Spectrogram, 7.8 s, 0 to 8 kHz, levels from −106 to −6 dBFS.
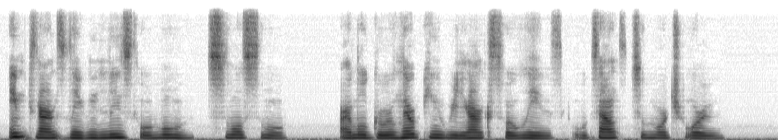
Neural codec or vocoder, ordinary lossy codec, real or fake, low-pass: autoencoder, 22.05 kHz, a latent of 192 numbers a frame, VITS, trained on many speakers; none; fake; 7.2 kHz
